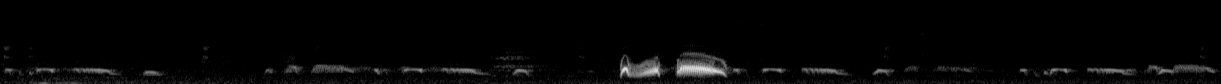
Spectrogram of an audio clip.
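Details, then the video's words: Male and female spotted doves used to stimulate newly caught doves to coo. Many soft, low, murmuring notes surround a single loud two-part coo in the middle. "Tiếng chim cu gáy kích bổi mới hiệu quả"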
